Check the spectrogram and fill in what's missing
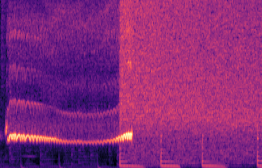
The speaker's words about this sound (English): If this were a real bit of extra time, this is when the ref blow the whistle, because it's finished.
